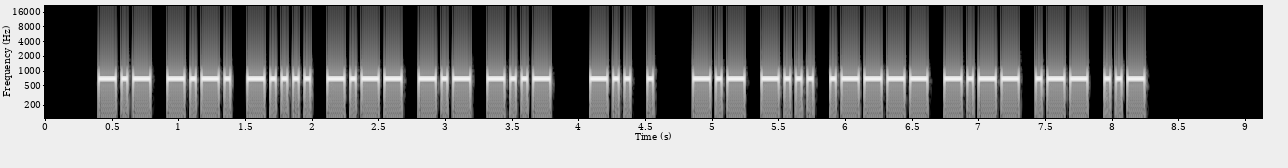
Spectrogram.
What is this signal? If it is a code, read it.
Morse code, heard as a keyed tone, about 28 wpm, 700 Hz. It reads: KC6YKX DE KB1YWU
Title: USA Callsign DE Callsign - 6 Characters - 28wpm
